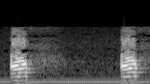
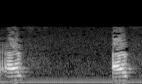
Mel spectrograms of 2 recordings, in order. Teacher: در هنگام تلفظ این سه حرف هوا از لای دندانهای ثنایا عبور میکنه و صدا و صفیری به وجود میاره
